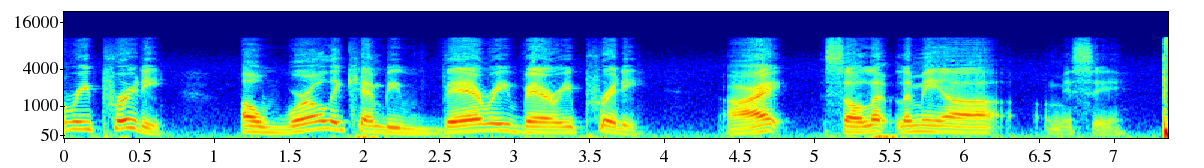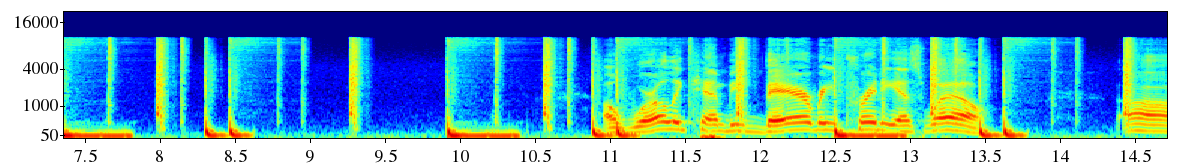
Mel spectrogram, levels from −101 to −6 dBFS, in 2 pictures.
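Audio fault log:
throughout: aliasing. Content above 11 kHz folds back below that edge, landing at unrelated pitches around 20 dB under the signal and giving the top end a gritty, metallic cast. This fits a drop to about 22 kHz with no filter beforehand. A spectrogram shows energy running hard up to 11 kHz, with mirrored, inverted-slope components.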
